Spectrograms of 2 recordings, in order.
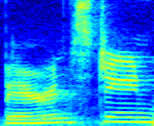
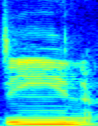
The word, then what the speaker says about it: Berenstain: Is it the Berenstain Bears or the Berenstain Bears? Okay, let me show you this so you guys can remember. I grew up on these books. Berenstain or Berenstain.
